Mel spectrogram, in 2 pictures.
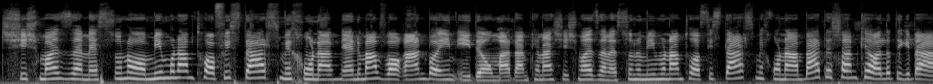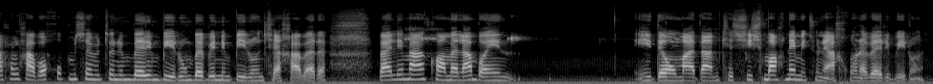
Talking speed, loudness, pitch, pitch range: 190 wpm, -22 LUFS, 225 Hz, 190-250 Hz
